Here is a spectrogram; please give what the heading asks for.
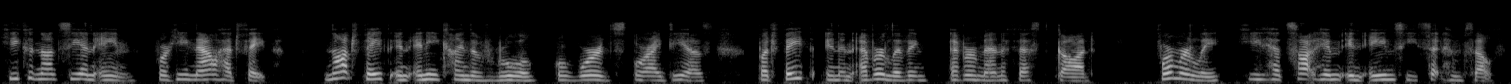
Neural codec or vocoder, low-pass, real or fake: vocoder, 44.1 kHz, 128 mel bands, Pupu-Vocoder; 7.2 kHz; fake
